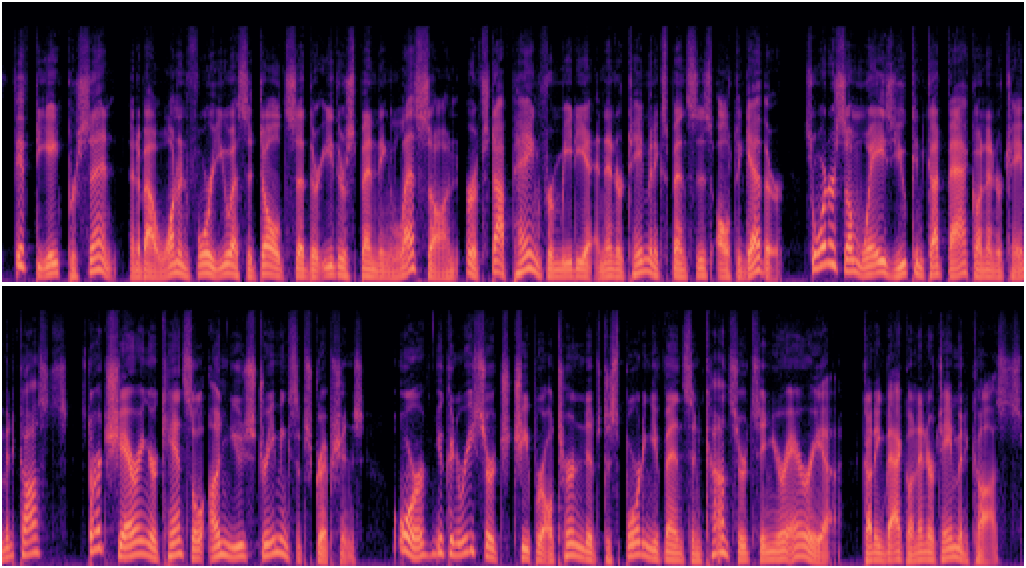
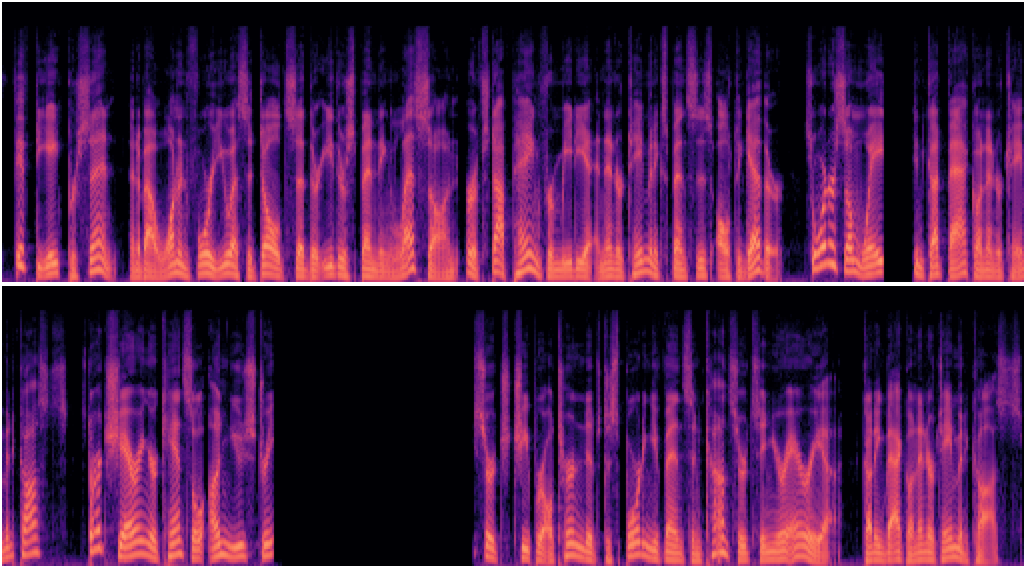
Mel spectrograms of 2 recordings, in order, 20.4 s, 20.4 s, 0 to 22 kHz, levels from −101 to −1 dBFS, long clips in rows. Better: first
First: none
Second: audio cutting out; at 9 s and at 13 s for 2 s

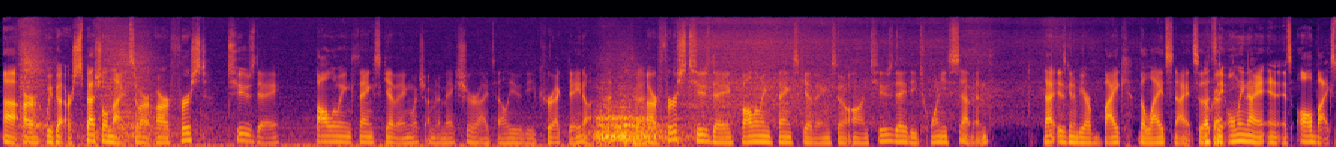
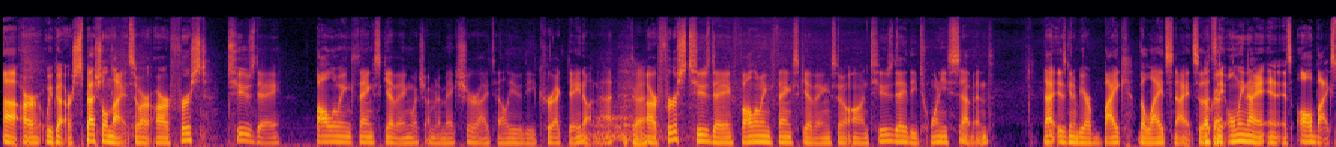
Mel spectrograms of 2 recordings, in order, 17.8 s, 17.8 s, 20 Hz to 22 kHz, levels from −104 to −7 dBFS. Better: second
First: household noises; loud; throughout; 5 dB below the speech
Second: household noises; faint; throughout; 20 dB below the speech

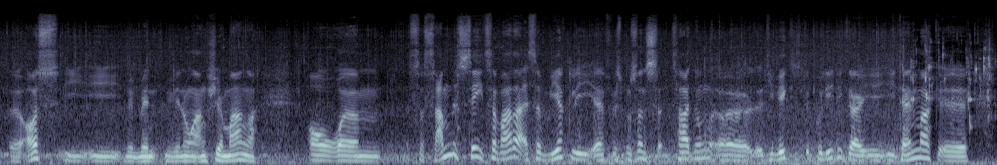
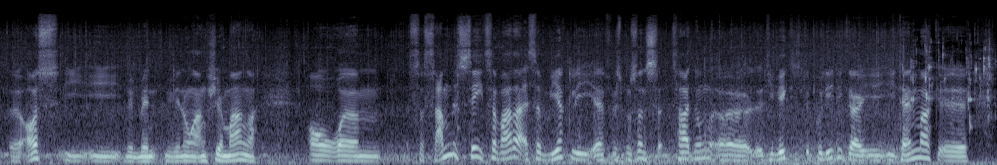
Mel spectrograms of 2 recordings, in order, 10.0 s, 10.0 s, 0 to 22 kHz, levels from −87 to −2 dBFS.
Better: neither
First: rain or running water; noticeable; throughout; 10 dB below the speech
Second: rain or running water; noticeable; throughout; 10 dB below the speech

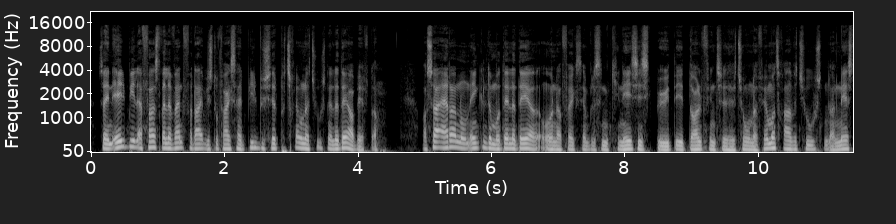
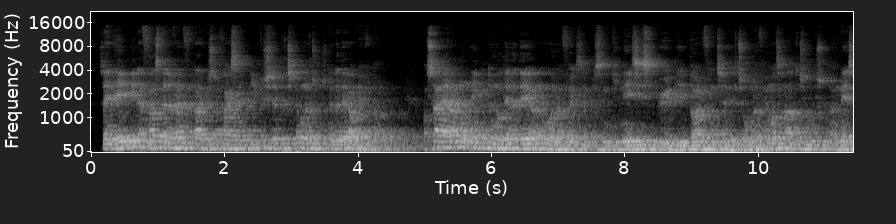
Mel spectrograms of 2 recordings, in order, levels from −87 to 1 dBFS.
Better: first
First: none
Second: off-mic speech; far // room echo; noticeable; dies away in 1.6 s

